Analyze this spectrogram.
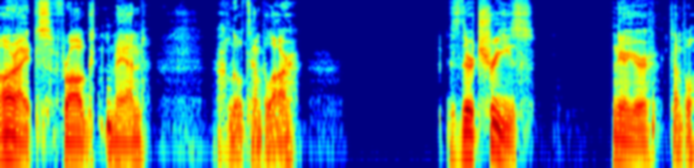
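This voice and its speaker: Putting on a character voice, a man speaks at a very deep, low pitch, raspy and wheezy, at a very slow pace with long, frequent pauses and fairly even intonation, in a dry, close sound with no echo. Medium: actual play. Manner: earnest, tired.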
